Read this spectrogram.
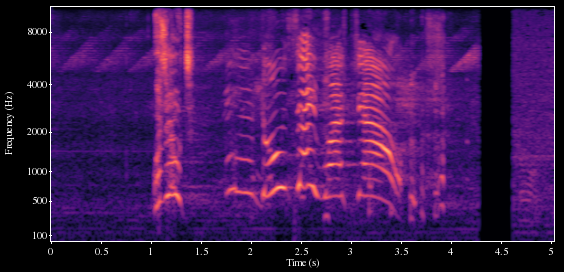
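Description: A young girl talks up close with animation.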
